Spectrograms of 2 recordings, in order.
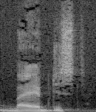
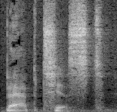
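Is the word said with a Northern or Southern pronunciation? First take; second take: Southern; Northern. First: It sounds like 'Bibdist', with a Southern accent. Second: It sounds like 'Baptist', with a Northern accent. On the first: "in the South, they pronounce it as if the word was B-I-B-D-I-S-T" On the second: "It would sound too prissy. That would sound too Northern for them"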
